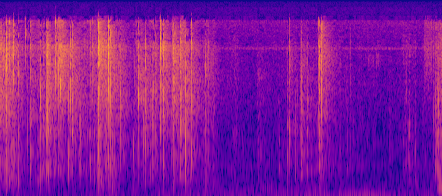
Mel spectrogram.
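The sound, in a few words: crinkling plastic packaging being opened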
